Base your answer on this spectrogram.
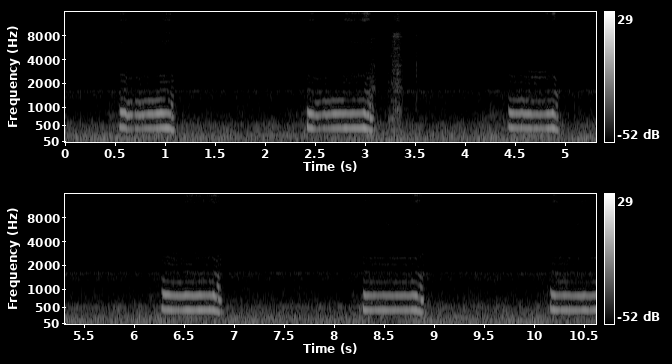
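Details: Pet rabbit, seven years old, giving little pu-pu snore-like breaths while being stroked on the head: evenly spaced tonal notes, flat then falling off at the end, repeated roughly every two seconds against a steady low background hum.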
